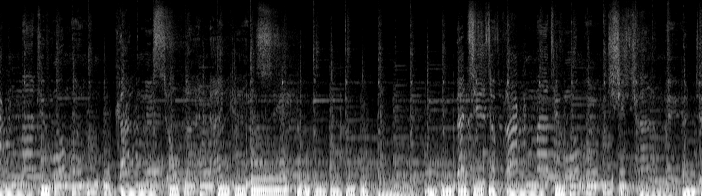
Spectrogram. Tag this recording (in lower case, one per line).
playing bass guitar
